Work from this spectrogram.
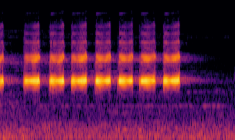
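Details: Attraction call of a frog or toad: a fast, even series of seven short buzzy pulses on a flat, unchanging pitch, about four per second, then silence. The background is quiet.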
